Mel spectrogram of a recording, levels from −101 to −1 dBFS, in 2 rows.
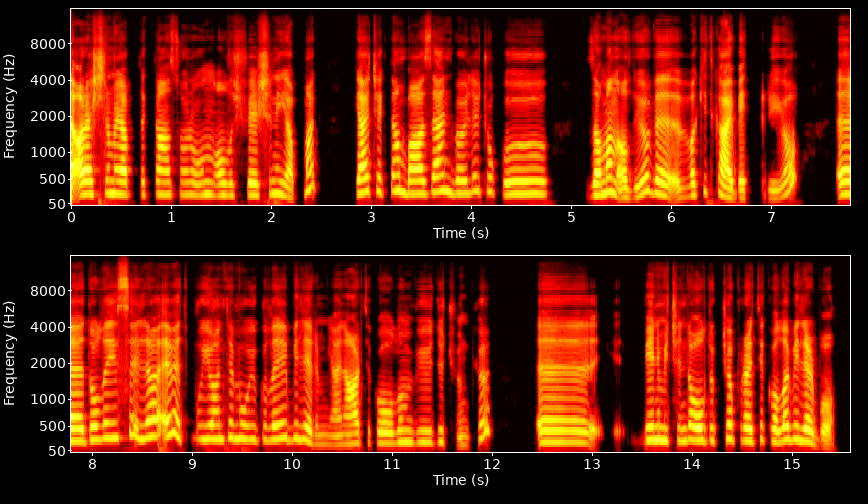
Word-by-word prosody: araştırma 230 +1 +7
yaptıktan 220 0 +1
sonra 220 -1 -8
onun 215 +1 -5
alışverişini 210 +2 -2
yapmak - - -1 0.4
gerçekten 265 +1 +2
bazen, 240 +3 +3
böyle, 235 +4 -3
çok, 265 -3 -12
uuu, 230 +1 0 0.4
zaman 210 +7 +5
alıyor 170 - +1
ve, 225 -3 +4
ııı, 165 +6 -7
vakit 210 +6 -4
kaybettiriyor. 150 -1 +2 0.4
Eee, 225 +1 +6
dolayısıyla 280 +3 +1
evet, 310 -2 +1
bu 260 -1 -10
yöntemi 265 +1 -2
uygulayabilirim 255 -7 -3
yani 160 +2 -5
artık 190 +2 -1
oğlum 200 +2 -2
büyüdü 205 +1 -8
çünkü. 155 - -8 0.5
Eee, 205 - 0 0.4
benim 245 0 +3
için 230 0 -5
de 255 - 0
oldukça 235 +2 +2
pratik 230 0 -1
olabilir 230 -1 +2
bu. 455 - -3
230 Hz, 140 wpm, -25 LUFS, 210-260 Hz, 0.5 s, araştırma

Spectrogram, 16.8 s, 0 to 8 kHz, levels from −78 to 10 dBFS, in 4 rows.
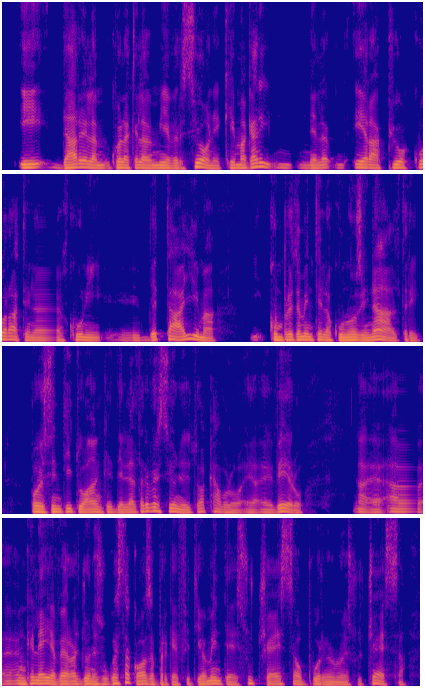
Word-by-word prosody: e 150 +2 +3
dare 140 +3 +3
la 135 -3 +3
m 125 -1 -1
quella 135 0 +3
che 135 - -2
è - - +2
la 125 -1 +3
mia 125 0 +3
versione 120 - +1
che 130 +4 -2
magari, 160 +6 +2
mhmm, 140 -2 -8
nella 125 +1 -2
mhmm, 130 - -11
era 140 -4 +1
più 140 +4 0
accurata 145 0 0
in 115 - -1 0.2
alcuni, 115 +1 -1
ehm, 115 0 -10
dettagli, 140 +5 +1
ma 110 -3 0 0.3
i 135 - -16
completamente 135 +1 +3
lacunosa 120 0 +3
in 120 +5 +3
altri. 105 -7 0 0.3
Poi 135 0 +4
ho - - +4
sentito 130 +1 +1
anche 120 -1 0
delle 115 0 -1
altre 145 +6 -1
versioni 150 -3 +1
e - - 0
ho - - 0
detto: 135 +6 -4
"Ah, - - -6
cavolo 115 -7 -5
è 110 +1 -7
a 110 - -7
è 110 -1 -5
vero, 120 -8 +1 0.5
a 130 -3 -3
ehm, 115 0 -5
a 130 -1 -3 0.2
anche 135 +2 +2
lei 140 -1 +5
aveva 125 0 +3
ragione 120 -1 +2
su 120 - -2
questa 140 +9 +1
cosa, 125 -3 +1
perché 110 0 -5
effettivamente 120 +2 -1
è - - -4
successa, 120 -1 -4
oppure 115 0 -2
non 105 -2 -1
è - - -2
successa". 105 +1 -5
125 Hz, 220 wpm, -22 LUFS, 115-140 Hz, 0.5 s, lei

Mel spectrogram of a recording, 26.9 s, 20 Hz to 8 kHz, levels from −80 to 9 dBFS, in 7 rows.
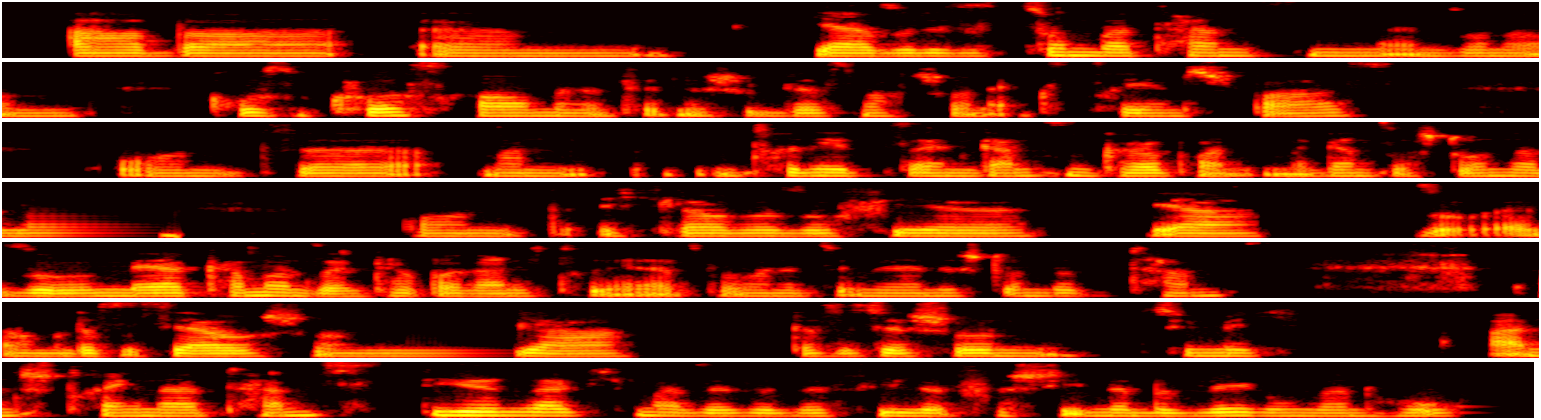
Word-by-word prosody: aber, 150 -1 +2 0.2
ähm, 150 +1 -3 0.3
ja, 155 -1 +6
so 155 +1 +1
dieses 155 -1 -3
Zumba-Tanzen 165 -1 0
in - - -1
so 160 - -3
'nem 155 0 -3 0.3
großen 170 +1 -1
Kursraum 165 -2 +3
in 155 - -1
einem - - -5
Fitnessstudio, - - -3
das 155 - -6
macht 160 -1 -6
schon - - -3
extrem 155 -1 -3
Spaß. 160 +1 0 0.6
Und, 155 -8 -3
äh, 150 0 +2 0.2
man 160 +8 -2 0.4
trainiert 165 0 +2
seinen 160 -1 +1
ganzen 165 +2 -1
Körper 155 0 +2
'ne - - -2
ganze 160 0 -2
Stunde 160 -1 +1
lang 155 0 -5 0.7
und 150 -1 -4
ich - - -4
glaube, 155 0 +2
so 150 0 0
viel 150 0 +1 0.3
ja, 150 0 +4 0.4
so - - +2
also, 155 -1 +3
mehr 160 0 +5
kann 160 +1 -1
man 170 -2 +3
seinen 140 0 +1
Körper 155 - -1
gar 145 0 +1
nicht 150 +1 -7
trainieren, 235 +1 +1
als - - -9
wenn - - -2
man 155 - -3
jetzt 150 - -9
irgendwie 155 - -2
eine 155 +1 -4
Stunde 160 -1 -1
tanzt. 165 +3 -8 0.6
Ähm, 150 - -1
und 150 - -2
das 150 - +2
ist - - -5
ja 145 -2 +7
auch 145 - -2
schon 145 0 -4
ja, 145 -2 +3 0.4
das 145 - -3
ist 145 - -4
ja 155 - +7
schon 155 +2 +1
ziemlich 160 -1 -2 0.5
anstrengender 160 - +1
Tanzstil, 185 +2 +4
sage 175 -1 +4
ich - - -16
mal, 175 -3 +1
sehr, 155 0 +1
sehr, 155 -1 +1
sehr 155 0 -2
viele 165 -1 +1
verschiedene 165 -1 0
Bewegungen, 160 -1 +1
hoch, 165 - -1
155 Hz, 175 wpm, -22 LUFS, 150-165 Hz, 0.7 s, ja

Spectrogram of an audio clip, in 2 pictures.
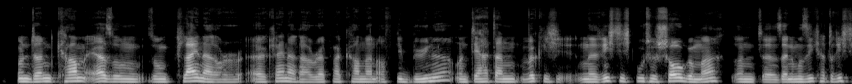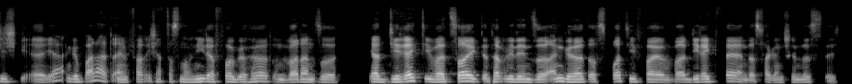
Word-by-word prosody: Und 135 -2 +2
dann 140 +1 +3
kam 150 +1 +3
eher 140 +1 +3
so 130 0 0
'n 125 -1 0
so 125 - -5
'n 125 0 -1
kleinerer 120 -7 +3
R 120 0 -2
kleinerer 125 -4 -1
Rapper 120 +1 -3
kam 125 0 -2
dann 120 0 -1
auf 120 - -7
die 125 - -2
Bühne 140 +11 +1
und 125 0 -4
der 130 - +3
hat 130 -1 -3
dann 125 -2 0
wirklich 130 -3 -3
'ne 120 -1 +1
richtig 150 -2 +1
gute 140 -3 -1
Show 150 +4 +5
gemacht 135 +5 +1
und, 120 -1 -3
äh, 115 -1 -2
seine 120 +1 +1
Musik 135 +4 -1
hat 140 - -6
richtig, 135 -3 -3
äh, 110 -1 -3
ja, 175 - -4
geballert 140 +5 -3
einfach. 115 0 -4
Ich - - -8
habe 125 0 -9
das - - 0
noch 115 -2 -3
nie 130 +3 +2
davor 130 -2 -1
gehört 130 +4 -2
und 110 0 -6
war 115 - +2
dann 125 -2 +1
so, 110 -1 -3 0.3
ja, 130 - +3
direkt 130 +7 +4
überzeugt 125 +3 +4
und 110 +4 -3
habe 135 - +2
mir 130 - +2
den 125 0 +2
so 115 0 +1
angehört 130 -3 +2
auf 115 0 -3
Spotify 130 -2 -1
und 105 -2 -7
war 110 +1 -1
direkt 125 +1 0
Fan. 135 -7 0
Das 105 +1 -3
war 115 - -3
ganz 110 0 -8
schön 115 -1 -6
lustig, 115 0 -8
125 Hz, 240 wpm, -22 LUFS, 120-140 Hz, 0.3 s, Show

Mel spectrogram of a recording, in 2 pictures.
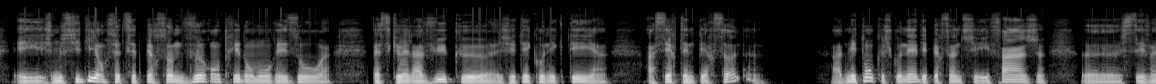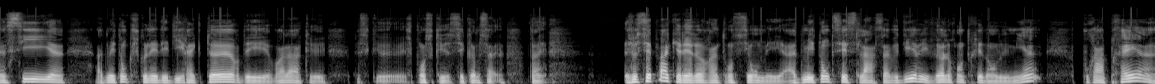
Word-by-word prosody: Et 80 -1 0
je 95 - -5
me 95 - +5
suis 85 +6 -2
dit: 150 +5 +6
«En 105 - -2
fait, - - 0
cette - - -1
personne 100 -3 +2
veut 130 - +4
rentrer 110 -4 -1
dans 95 0 +1
mon 95 0 +2
réseau, 95 -1 0 0.5
parce - - -2
qu'elle 95 -2 +4
a 90 0 +3
vu 110 +7 +1
que 90 -9 +2
j'étais 90 +5 0
connecté 95 -1 0
à 70 -2 -6 0.4
à - - -3
certaines 100 -2 +1
personnes». 90 -1 -3 0.9
Admettons 100 - +1
que - - -5
je - - -10
connais 110 +5 +2
des 95 -1 0
personnes 95 0 -2
chez 80 -3 -3
Eiffage, 105 +2 -1 0.4
heu, 75 -1 -2
chez 80 +4 -3
Vinci, 115 +7 +1 0.4
admettons 100 +5 +1
que - - -12
je - - -13
connais 95 -1 +3
des 90 - +1
directeurs, 105 +6 +3
des 80 -3 0
voilà 85 +2 -1
que 75 -2 -5 0.3
parce - - -15
que 65 -2 -8
je - - -15
pense - - -2
que 85 - -3
c'est - - -4
comme - - -1
ça, - - -2 0.3
enfin, 85 -2 -2 0.8
je 120 - +5
sais 120 +6 +4
pas 160 - +3
quelle 110 -8 +3
est 100 - +7
leur 95 -2 +2
intention, 90 0 -1
mais 75 -1 -2
admettons 105 - +2
que 115 - -13
c'est 115 -2 +3
cela, 90 -7 -1
ça 85 +3 -2
veut 90 +1 -2
dire, 135 +4 +3
ils 105 - +2
veulent 100 +3 +2
rentrer 90 -2 -2
dans 80 -1 -2
le 75 0 -2
mien, 85 +4 0 0.5
pour - - -6
après 130 - +2
95 Hz, 200 wpm, -17 LUFS, 85-105 Hz, 0.9 s, est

